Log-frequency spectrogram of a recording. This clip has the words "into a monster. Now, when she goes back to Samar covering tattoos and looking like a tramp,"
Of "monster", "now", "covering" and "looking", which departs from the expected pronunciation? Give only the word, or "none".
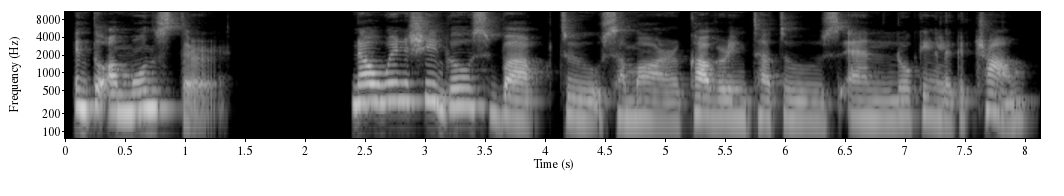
none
